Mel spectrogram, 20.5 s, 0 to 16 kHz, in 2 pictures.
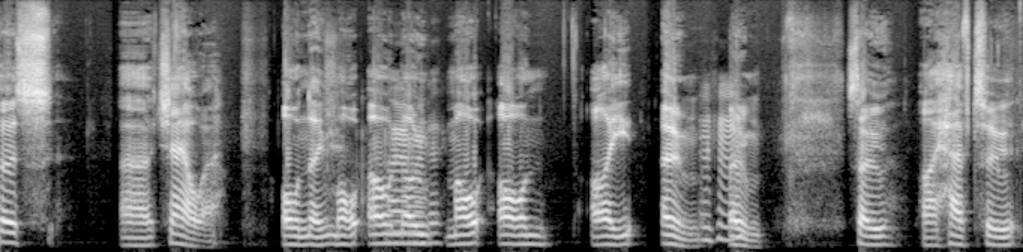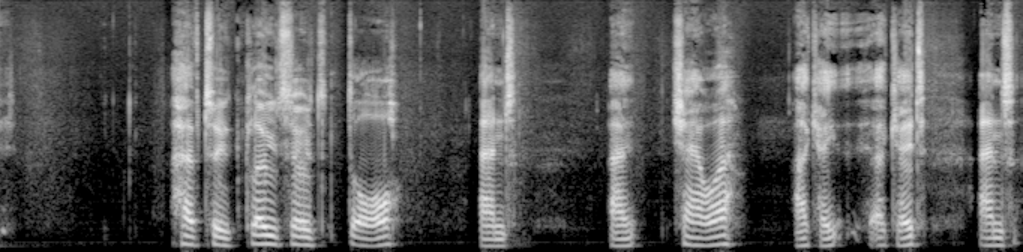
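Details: Adult man left with aphasia after a stroke in October 2019, recounting an experience with halting, non-fluent speech: non-fluent aphasia.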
